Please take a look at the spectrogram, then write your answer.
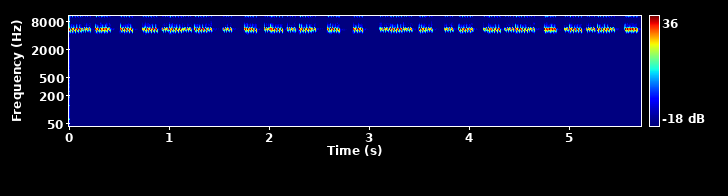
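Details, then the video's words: Two crickets give piercing, rhythmic chirps in clustered runs, pauses breaking the sequence now and then, each pulse a crisp high buzz with a faint upper harmonic; a silent background. "Two Crickets Chirp Sounds"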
